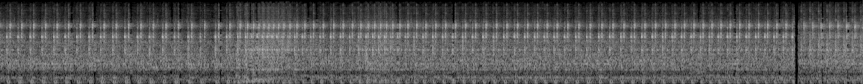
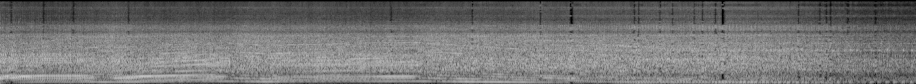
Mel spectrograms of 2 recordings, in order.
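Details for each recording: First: Chinese GY6 125cc scooter after an engine rebuild with a new cylinder head: fast, sharp, even ticking over the idle; very tappy, and the owner hopes it is valve clearance at the top end, not the bottom end. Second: Chinese GY6 125cc scooter after the exhaust valve clearance, found at about 0.4 mm, was checked: clean rise and fall of revs, smooth and quiet with no valve tick, though the owner thinks it runs too rich at the bottom end; normal revving.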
